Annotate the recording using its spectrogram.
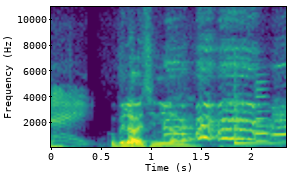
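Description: A rooster crowing, ending in a long, held high note that starts near the end.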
